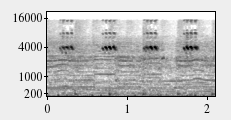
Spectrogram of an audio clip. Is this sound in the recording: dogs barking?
no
